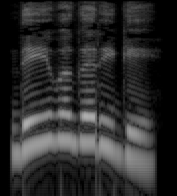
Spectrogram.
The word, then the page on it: ತ್ವಗ್ರೋಗ: tvagrōga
